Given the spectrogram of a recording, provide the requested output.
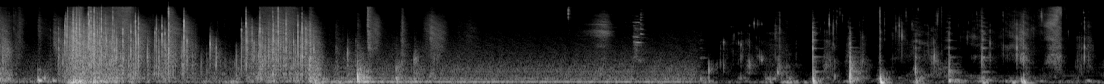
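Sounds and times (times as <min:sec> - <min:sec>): plastic packaging crinkling: 0:00.0 - 0:04.2.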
